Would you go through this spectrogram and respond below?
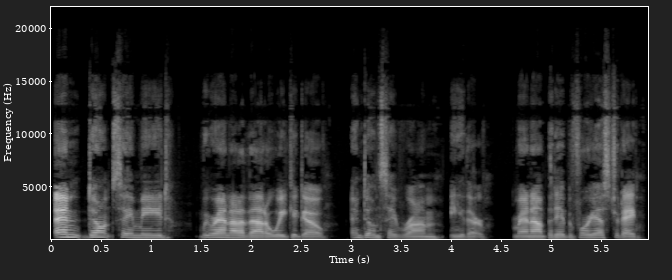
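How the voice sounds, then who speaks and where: A blunt female dwarf serving in a fantasy game tavern. Her voice sits a little low for a woman, recorded dry, and she talks with earthy, sardonic bite. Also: brisk, a bit bright, no echo. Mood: wry, exasperated. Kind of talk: video game character dialogue.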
